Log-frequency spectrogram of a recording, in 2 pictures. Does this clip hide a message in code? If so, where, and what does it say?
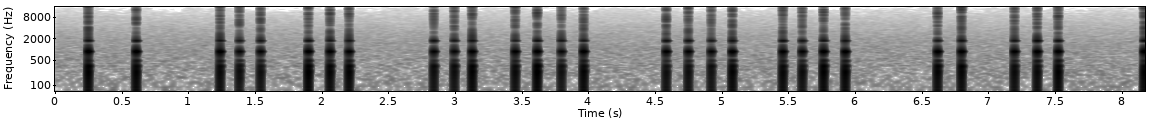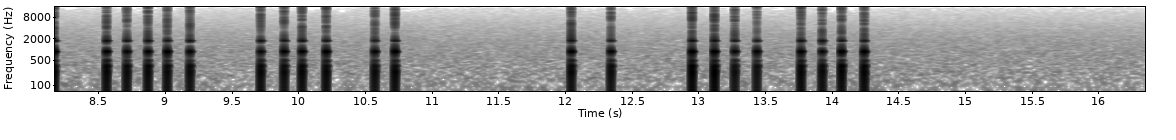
Yes: tap code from 0.2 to 14.3 s, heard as taps on a table, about 6 knocks a second. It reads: ANOTHER AT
